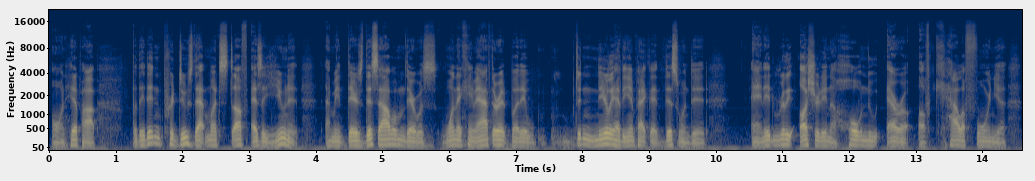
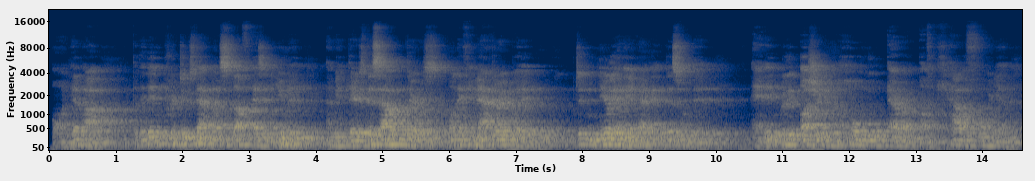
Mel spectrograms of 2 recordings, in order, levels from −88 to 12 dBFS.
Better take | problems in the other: first | off-mic speech; far // room echo; strong; dies away in 2 s

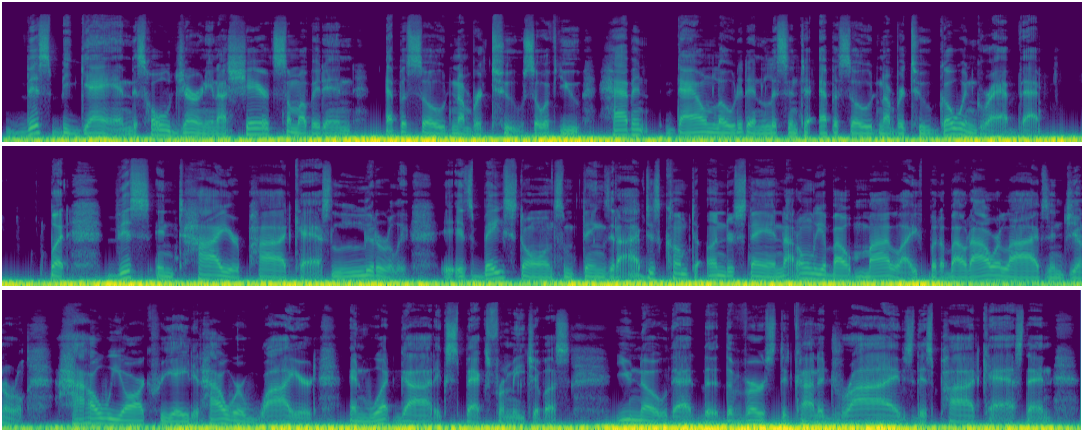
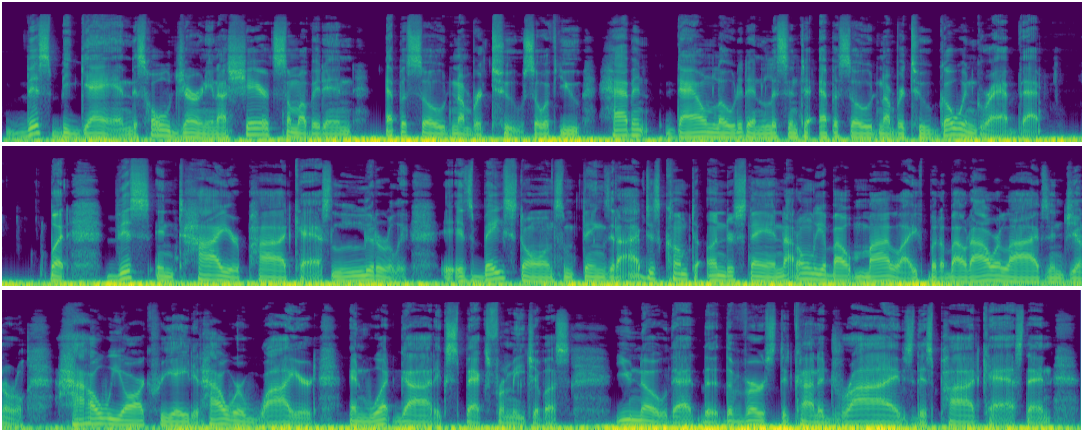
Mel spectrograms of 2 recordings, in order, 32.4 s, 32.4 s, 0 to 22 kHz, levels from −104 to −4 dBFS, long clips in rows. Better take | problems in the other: second | low rumble; loud; throughout; 7 dB below the speech; faint in the second

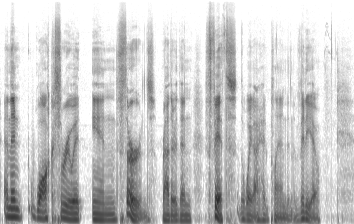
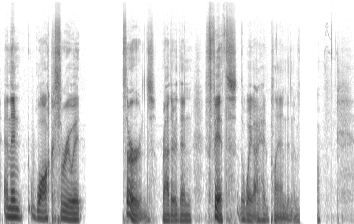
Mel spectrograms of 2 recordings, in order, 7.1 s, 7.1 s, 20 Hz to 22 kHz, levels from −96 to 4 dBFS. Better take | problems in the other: first | audio cutting out; at 1.5 s for 0.5 s and at 6 s

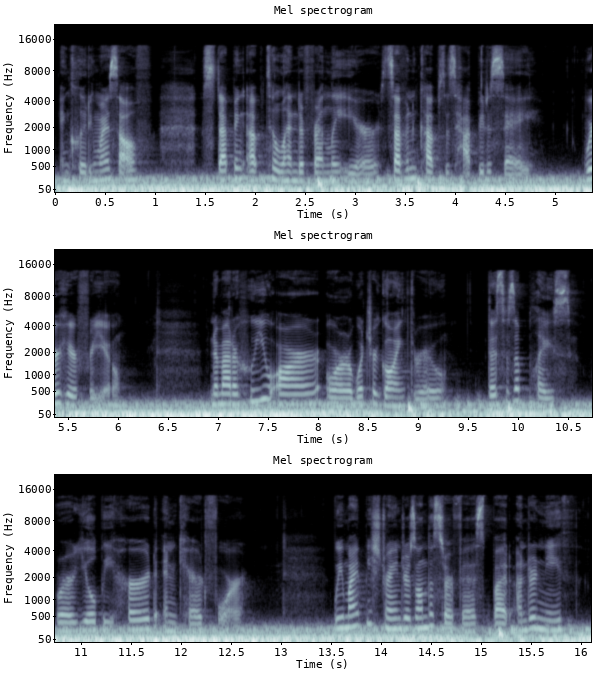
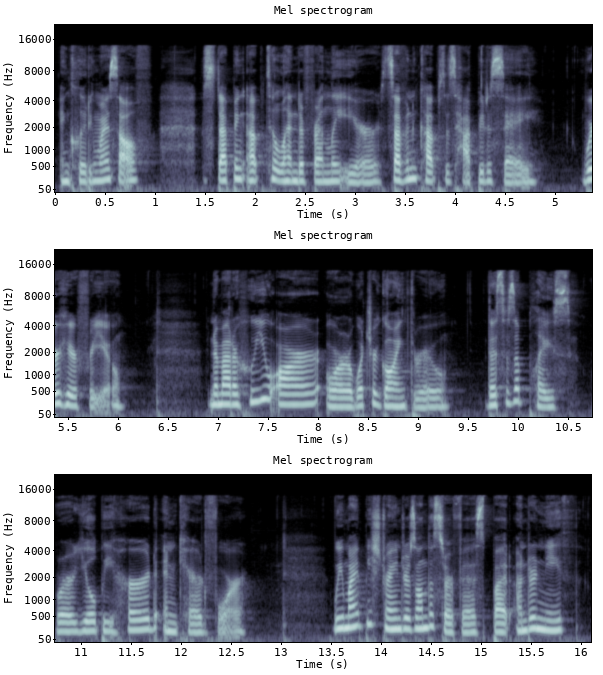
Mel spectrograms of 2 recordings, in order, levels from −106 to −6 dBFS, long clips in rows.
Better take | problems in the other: second | low rumble; loud; throughout; 9 dB below the speech

